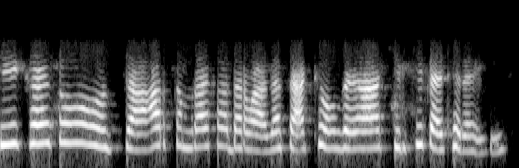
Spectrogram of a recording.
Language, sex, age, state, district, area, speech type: Hindi, female, 18-30, Uttar Pradesh, Prayagraj, rural, conversation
